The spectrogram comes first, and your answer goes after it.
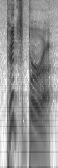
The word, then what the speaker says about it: Pittsburgh: people of British extraction used the b-u-r-g-h suffix it is always pronounced bura so it's reasonable to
